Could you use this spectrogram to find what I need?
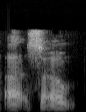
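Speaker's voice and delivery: usual speaking voice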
